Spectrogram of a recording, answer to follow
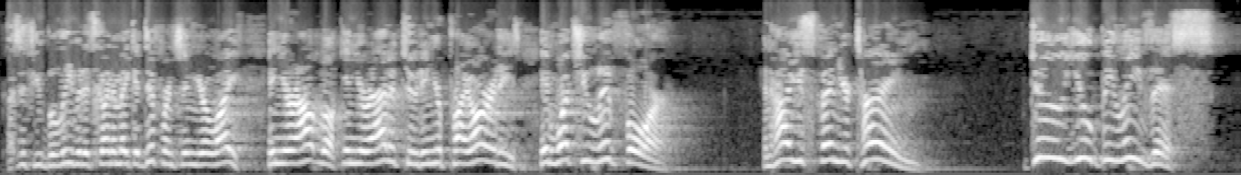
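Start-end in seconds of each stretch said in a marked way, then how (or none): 1.0-9.4 high, loud, rhythmic list; fervent preaching; preaching at full force. Acted. 10.3-12.3 "Do you believe this?" high and very slow, leaning on "Do"; solemn insistent challenge; slow emphatic question. Shown as a demonstration. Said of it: "That's the question we face".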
